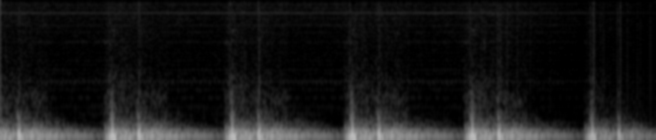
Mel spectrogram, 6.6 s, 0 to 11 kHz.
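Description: A heartbeat sound effect: low double thumps, one pair about every 1.2 seconds, over a steady low hum.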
